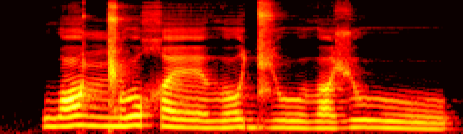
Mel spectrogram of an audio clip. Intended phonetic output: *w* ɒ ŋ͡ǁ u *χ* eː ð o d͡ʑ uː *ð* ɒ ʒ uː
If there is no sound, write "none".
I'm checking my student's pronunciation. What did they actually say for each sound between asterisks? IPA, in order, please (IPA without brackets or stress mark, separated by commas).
w, χ, ð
